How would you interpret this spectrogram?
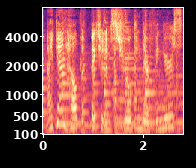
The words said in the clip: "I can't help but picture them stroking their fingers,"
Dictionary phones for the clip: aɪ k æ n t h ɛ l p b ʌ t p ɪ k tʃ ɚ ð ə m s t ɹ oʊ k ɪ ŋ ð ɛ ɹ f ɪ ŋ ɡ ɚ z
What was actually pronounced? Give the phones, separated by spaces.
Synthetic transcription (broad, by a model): aɪ k æ n t h ɛ l p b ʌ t p ɪ k tʃ ɚ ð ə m s t ɹ oʊ k ɪ ŋ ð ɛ ɹ f ɪ ŋ ɡ ɚ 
